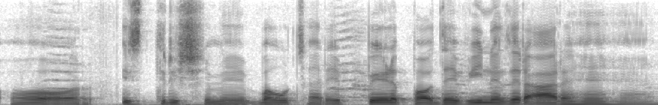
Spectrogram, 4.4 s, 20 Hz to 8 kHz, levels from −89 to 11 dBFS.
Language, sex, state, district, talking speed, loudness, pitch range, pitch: Hindi, male, Jharkhand, Palamu, 180 wpm, -16 LUFS, 100-115 Hz, 110 Hz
